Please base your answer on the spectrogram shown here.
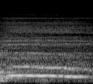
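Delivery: a high, hammed-up gasp of wonder; mock awestruck gasp. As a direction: gasp like you just fell in love. Sudden awe at the glass.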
